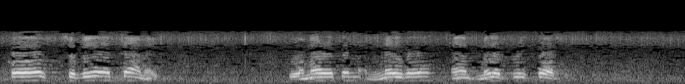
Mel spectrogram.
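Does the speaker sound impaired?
No.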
